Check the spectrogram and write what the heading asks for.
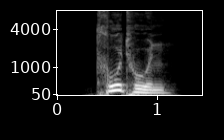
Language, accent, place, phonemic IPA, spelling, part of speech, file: German, Germany, Berlin, /ˈtʁutˌhuːn/, Truthuhn, noun, De-Truthuhn.ogg
- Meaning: turkey (the species; an individual of either sex)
